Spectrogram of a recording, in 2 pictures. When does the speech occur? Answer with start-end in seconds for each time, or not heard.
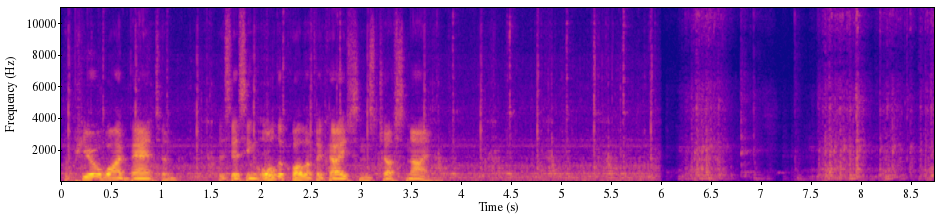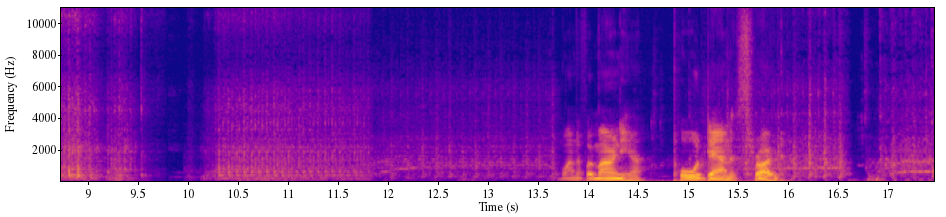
0.0-3.8, 13.7-16.0.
